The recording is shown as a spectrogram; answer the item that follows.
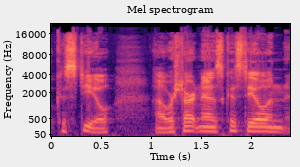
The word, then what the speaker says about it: Castile: sound uh but yeah i know everybody hates when i say castille so castile we're starting as castile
